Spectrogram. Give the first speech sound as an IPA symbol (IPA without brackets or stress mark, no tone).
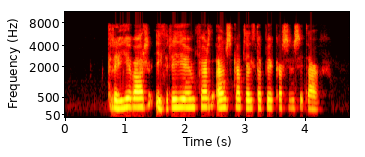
t̪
